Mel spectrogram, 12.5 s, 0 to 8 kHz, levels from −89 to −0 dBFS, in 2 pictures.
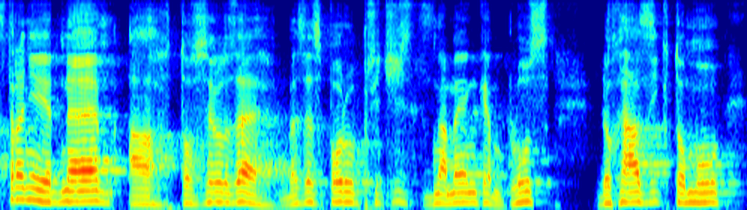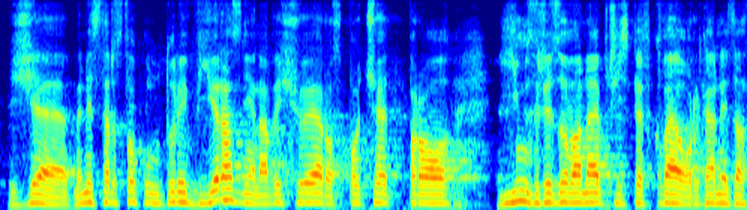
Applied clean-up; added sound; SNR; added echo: neural mask model Resemble Enhance denoiser.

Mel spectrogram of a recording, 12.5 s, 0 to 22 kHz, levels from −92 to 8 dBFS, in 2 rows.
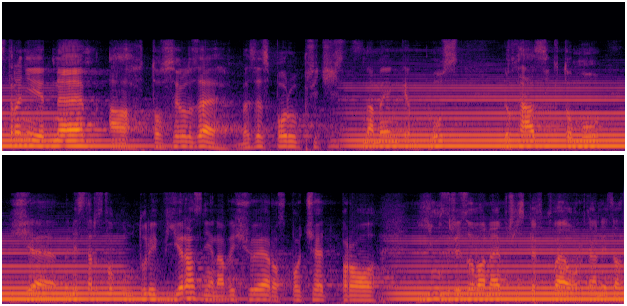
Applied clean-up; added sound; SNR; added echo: none; Bowed string instrument; -2 dB; none.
